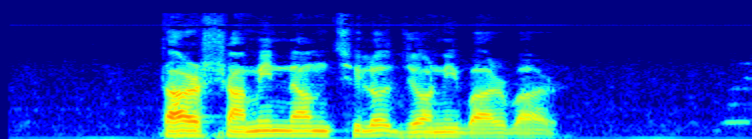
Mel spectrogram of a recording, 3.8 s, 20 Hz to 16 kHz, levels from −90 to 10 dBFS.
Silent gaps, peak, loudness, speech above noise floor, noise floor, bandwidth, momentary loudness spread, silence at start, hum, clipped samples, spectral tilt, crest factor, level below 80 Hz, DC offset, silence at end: none; -2 dBFS; -21 LUFS; 41 dB; -61 dBFS; 10.5 kHz; 11 LU; 0.8 s; none; under 0.1%; -7.5 dB/octave; 22 dB; -54 dBFS; under 0.1%; 1 s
